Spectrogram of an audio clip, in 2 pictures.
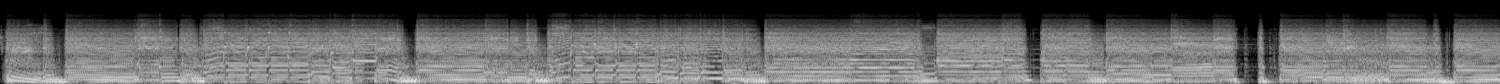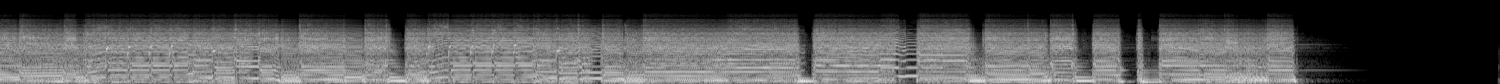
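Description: Electric guitar played through the Hotone Xtomp pedal's Smooth Dist distortion model, a continuous distorted passage that stops about two seconds before the end.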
